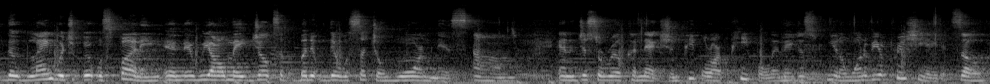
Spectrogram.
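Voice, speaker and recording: A woman in her fifties talks through her life story, warm and chatty with frequent pauses. Her voice rings in a roomy space with a long reverb tail. Soft music plays faintly underneath. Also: medium pitch. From South Carolina, US. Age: 50s. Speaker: interviewee. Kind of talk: casual conversation. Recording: echoey room with long reverb.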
